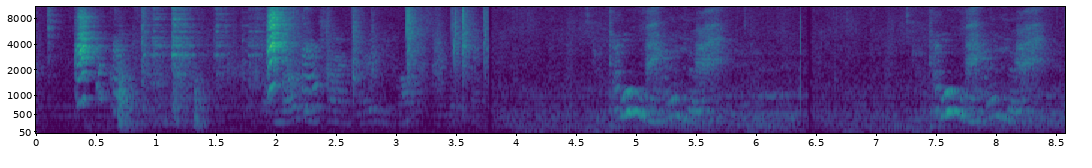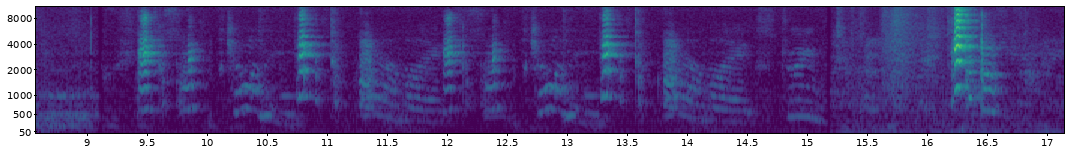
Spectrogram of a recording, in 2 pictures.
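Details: A pet male monk (Quaker) parakeet, 1 year 6 months old and still improving his speech, mixes squeaky chirps and sharp clicks with harsh, speech-like mimicked phrases.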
